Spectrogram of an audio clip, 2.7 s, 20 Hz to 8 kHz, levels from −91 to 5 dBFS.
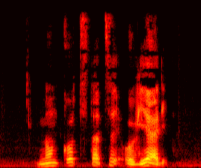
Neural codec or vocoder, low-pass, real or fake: none; 7.2 kHz; real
